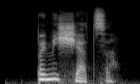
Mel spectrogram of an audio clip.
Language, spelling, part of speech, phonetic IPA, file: Russian, помещаться, verb, [pəmʲɪˈɕːat͡sːə], Ru-помещаться.ogg
- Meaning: 1. to be (in a location), to be located (no perfective) 2. to fit 3. passive of помеща́ть (pomeščátʹ): to be housed, to be published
